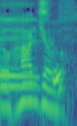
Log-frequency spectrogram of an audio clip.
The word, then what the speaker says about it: Dos Anjos: Dohanjos. That's how you say it.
